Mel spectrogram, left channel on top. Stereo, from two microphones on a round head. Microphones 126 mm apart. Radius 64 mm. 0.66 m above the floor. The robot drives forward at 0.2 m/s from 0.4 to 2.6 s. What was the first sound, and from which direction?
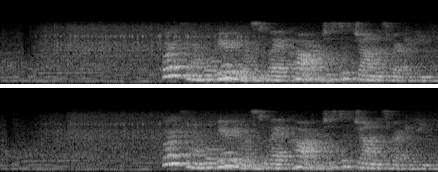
A woman speaking, 15° left (ahead or behind).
